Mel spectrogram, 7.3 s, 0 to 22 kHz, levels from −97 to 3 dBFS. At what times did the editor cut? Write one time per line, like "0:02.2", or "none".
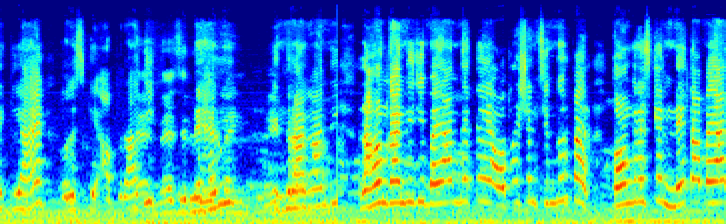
0:03.5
